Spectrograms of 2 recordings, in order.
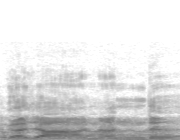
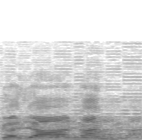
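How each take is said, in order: First: The name ends with an 'nd' sound. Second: The name ends with a plain 'n' sound. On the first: The speaker calls it wrong. "हम लोग जयकार लगाते तो क्या बोलते? बोले गजानंद" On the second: The speaker calls it right. "सही है गजानन"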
